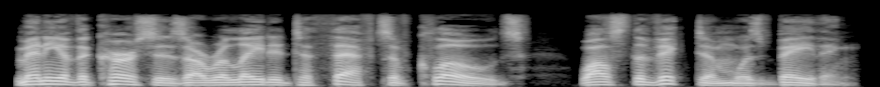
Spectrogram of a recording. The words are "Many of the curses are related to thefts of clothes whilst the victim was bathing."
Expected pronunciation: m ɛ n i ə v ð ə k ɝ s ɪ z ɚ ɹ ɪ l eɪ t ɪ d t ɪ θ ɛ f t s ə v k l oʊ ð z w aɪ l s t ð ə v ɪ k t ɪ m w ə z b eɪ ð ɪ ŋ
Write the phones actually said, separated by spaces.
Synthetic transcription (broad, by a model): m ɛ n i ə v ð ə k ɝ s ɪ z ɚ ɹ ɪ l eɪ t ɪ d t ɪ θ ɛ f t s ə v k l oʊ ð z w aɪ l s t ð ə v ɪ k t ɪ m w ə z b eɪ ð ɪ ŋ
